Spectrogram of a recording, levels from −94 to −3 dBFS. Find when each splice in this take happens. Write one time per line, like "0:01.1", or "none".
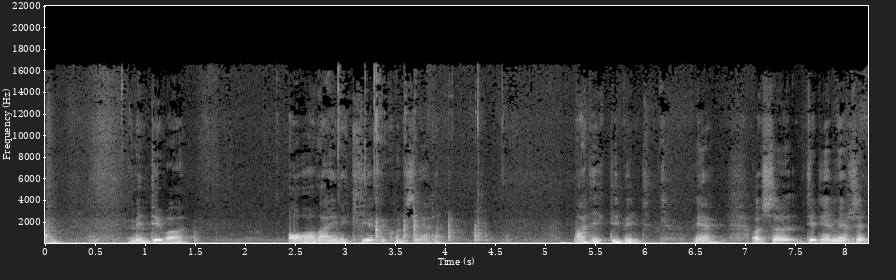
0:06.5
